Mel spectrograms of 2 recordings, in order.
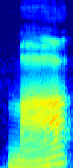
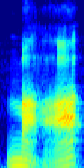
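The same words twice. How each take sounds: First: The syllable is said with the second tone. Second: The syllable is said with the third tone.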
